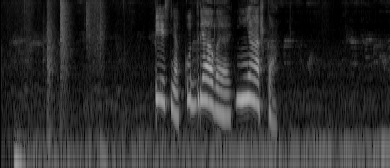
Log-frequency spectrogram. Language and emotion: Russian, positive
